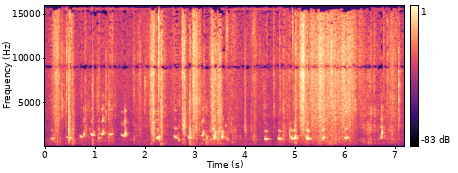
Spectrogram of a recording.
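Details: Bronze turkey hen, egg bound, in February: scattered clucks and brief higher notes among clatter, then a loose string of short yelps near the end.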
